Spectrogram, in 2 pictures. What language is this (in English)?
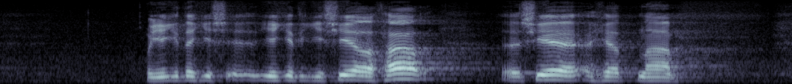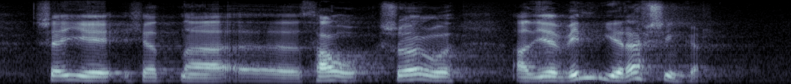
Icelandic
